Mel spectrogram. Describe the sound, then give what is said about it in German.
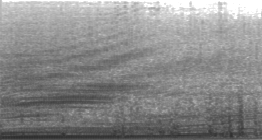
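A motorcycle engine running with four riders aboard, a steady droning hum with strong low tones that holds throughout with slight fluctuations near the end. “Streng genommen ist es illegal, zu viert auf einem Motorrad.”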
